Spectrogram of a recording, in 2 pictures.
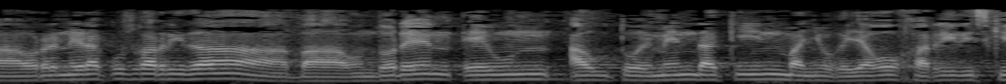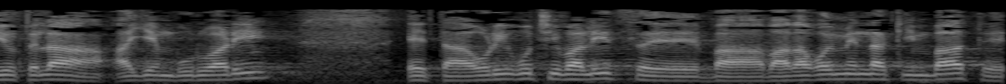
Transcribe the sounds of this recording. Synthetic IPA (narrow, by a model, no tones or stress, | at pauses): o̞re̞ne̞ɾakuzɣarið̞aβao̞nd̪o̞ɾe̞ne̞wnawt̪o̞e̞me̞nd̪akimbajɲo̞ɣ̞e̞jaɣ̞o̞ʝariðiskiot̪e̞laaje̞mbuɾuaɾi | e̞t̪ao̞ɾiɣ̞ut͡ʃiβ̞alit͡sβaβað̞aɣ̞o̞e̞me̞nd̪akimbat̪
